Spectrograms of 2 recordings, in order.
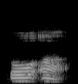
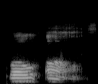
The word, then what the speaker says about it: Boaz: So while reading this next diagram, I want you to understand that this word is in 2 syllables, Boaz, Boaz, like the Wizard of Oz.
